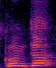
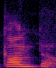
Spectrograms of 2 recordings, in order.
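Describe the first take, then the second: First: The first vowel is u. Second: The first vowel is a. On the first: The speaker calls it right. "It's kunta because that's how they said it" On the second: The speaker calls it wrong. "or I prefer to say kanta"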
